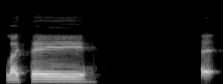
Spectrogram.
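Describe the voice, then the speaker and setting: A man from the United States answering interview questions casually as a guest, in a halting, hesitant way. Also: medium pitch, completely flat delivery, darkish tone, smooth, no room sound. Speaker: interview guest, stand-up comedian. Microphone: internet call.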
